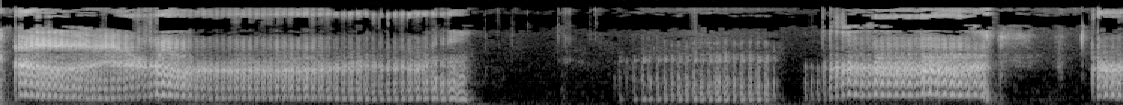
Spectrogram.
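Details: Pomeranian eating a raw pork backbone gives a tonal, whining vocalisation with wavering pitch, sustained for about two seconds, then a quieter stretch and two shorter whines near the end.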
